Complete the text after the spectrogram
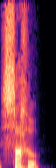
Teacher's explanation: that G sound shifted to this Germanic breathy consonant in the back of the throat, and it became sahu.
